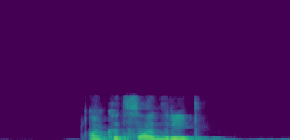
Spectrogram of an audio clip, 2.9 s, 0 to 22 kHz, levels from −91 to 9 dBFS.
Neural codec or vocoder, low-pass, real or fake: codec, 16 kHz, 4 kbps, FreqCodec, smaller model; 7.2 kHz; fake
